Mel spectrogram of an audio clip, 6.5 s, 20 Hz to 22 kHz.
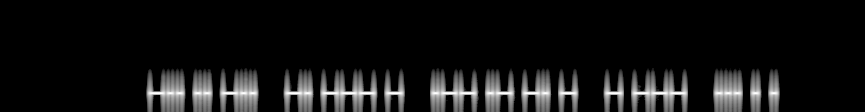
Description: Morse code, heard as a keyed tone, about 34 wpm, 700 Hz. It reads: DID NOT WANT TO SEE
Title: Sets of 5 Words Encore2 35wpm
